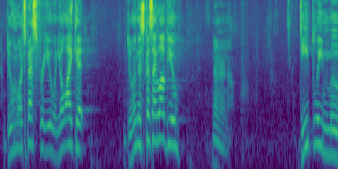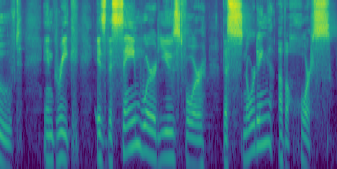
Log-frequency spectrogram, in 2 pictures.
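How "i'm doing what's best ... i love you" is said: barking drill sergeant. Acting out how a drill sergeant would talk: mock drill sergeant voice. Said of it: "does that sound like a drill sergeant to you?".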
